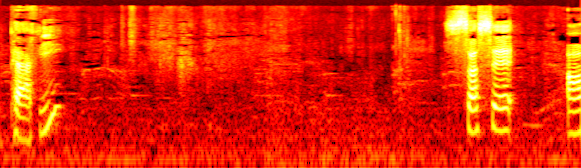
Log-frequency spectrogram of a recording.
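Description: Heavy paper rustles as a page is turned.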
